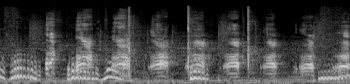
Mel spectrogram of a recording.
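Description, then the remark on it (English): A person imitates a pigeon's cooing with a rapid string of warbling, throaty calls, fairly loud, over a faint steady low hum. “That is a pigeon, right? That's a pigeon sound? They coo.”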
